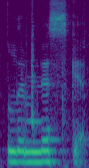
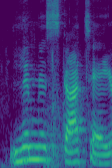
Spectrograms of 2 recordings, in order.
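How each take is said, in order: First: The last syllable rhymes with 'biscuit'. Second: The last syllable sounds like 'kate'. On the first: This is the American way of saying it. The speaker calls it right. "It really is pronounced limnisket, like a biscuit in, the, in America" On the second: This is how people elsewhere say it. The speaker calls it wrong. "How do they say it? Limniscate or something like that"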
